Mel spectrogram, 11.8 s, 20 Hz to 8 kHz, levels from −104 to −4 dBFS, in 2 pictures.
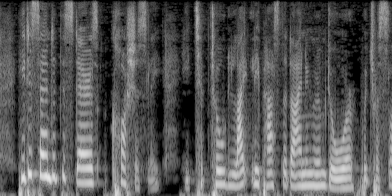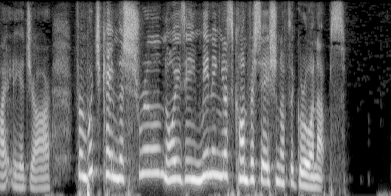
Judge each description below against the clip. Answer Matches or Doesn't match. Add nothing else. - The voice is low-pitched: Doesn't match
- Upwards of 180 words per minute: Doesn't match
